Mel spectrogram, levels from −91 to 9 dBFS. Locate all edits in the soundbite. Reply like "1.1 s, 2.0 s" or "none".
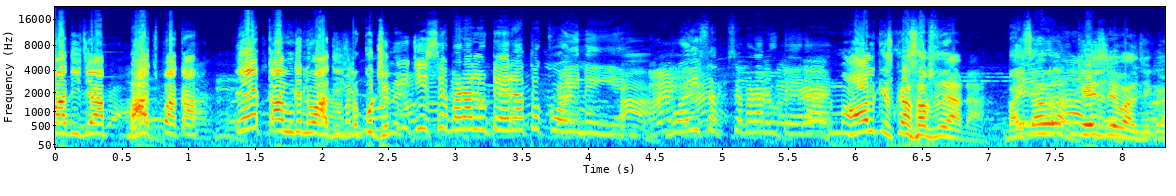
2.2 s, 5.8 s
